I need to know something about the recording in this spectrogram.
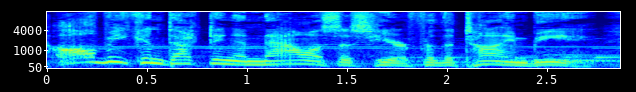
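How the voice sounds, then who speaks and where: A man's voice: a little high, big pitch swings, fairly quick, vocal fry. A man voicing an eager, polite young research assistant in a video game, earnest and bookish with a deferential manner. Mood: apologetic, enthusiastic. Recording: music behind the voice.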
